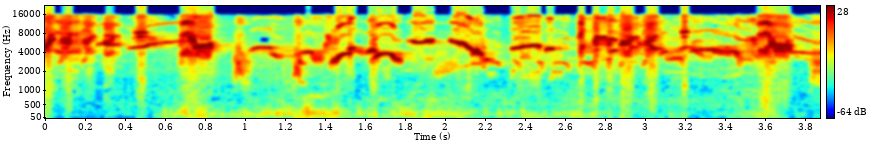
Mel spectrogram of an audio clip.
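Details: Oriental magpie-robin kept in a cage, delivering an aggressive fighting song: rapid string of sharp rising and falling whistles, chattering notes and scratchy bursts in quick succession, with faint low background rumble.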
